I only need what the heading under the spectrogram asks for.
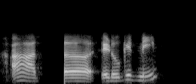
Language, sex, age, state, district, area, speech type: Goan Konkani, male, 18-30, Goa, Quepem, rural, conversation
